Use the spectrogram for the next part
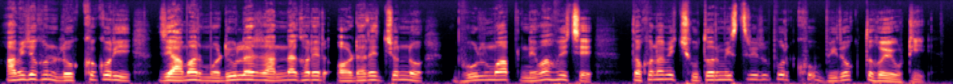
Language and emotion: Bengali, sad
